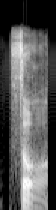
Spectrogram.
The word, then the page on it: thaw: British English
